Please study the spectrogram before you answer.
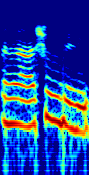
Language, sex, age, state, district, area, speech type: Bengali, female, 18-30, West Bengal, South 24 Parganas, rural, conversation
